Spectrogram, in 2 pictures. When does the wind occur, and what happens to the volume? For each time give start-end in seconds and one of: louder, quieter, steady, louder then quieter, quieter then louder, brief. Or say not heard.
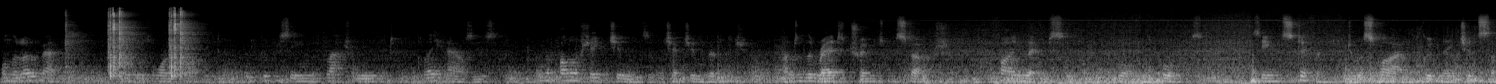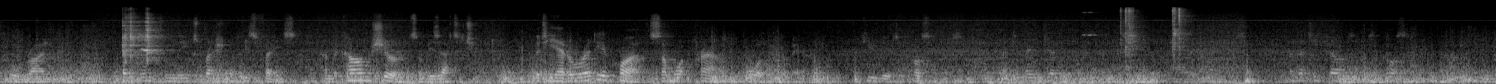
0.0-29.8 louder.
